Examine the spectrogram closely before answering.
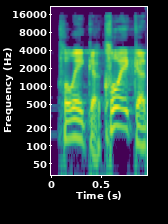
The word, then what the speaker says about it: cloaca: Cloaca. There we go. Cloaca is the singular. Cloaca.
